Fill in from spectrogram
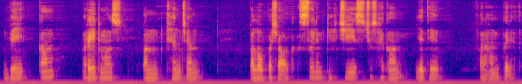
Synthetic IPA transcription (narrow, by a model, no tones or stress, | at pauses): be | kɐm | ɾeːʈmɐz | pɐnkʰent͡ʃɐn | pɐlɐwpɐʃaːk | sɨlimkit͡ʃiːzt͡ʃʰusɦekaːn | jɐt̪i | fɐɾɦɐmkɐɾit̪ʰ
